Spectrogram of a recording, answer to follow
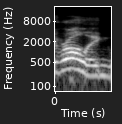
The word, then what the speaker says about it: Rowling: Rowling, which, incidentally, rhymes with bowling, about the pronunciation of Lord Voldemort, the blockbuster series creepy villain.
